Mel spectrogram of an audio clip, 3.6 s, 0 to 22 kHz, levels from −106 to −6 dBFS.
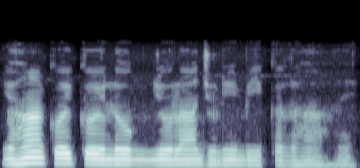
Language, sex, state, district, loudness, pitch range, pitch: Hindi, male, Arunachal Pradesh, Lower Dibang Valley, -20 LUFS, 105-120 Hz, 110 Hz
